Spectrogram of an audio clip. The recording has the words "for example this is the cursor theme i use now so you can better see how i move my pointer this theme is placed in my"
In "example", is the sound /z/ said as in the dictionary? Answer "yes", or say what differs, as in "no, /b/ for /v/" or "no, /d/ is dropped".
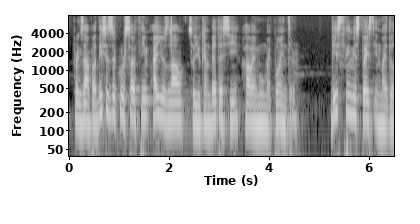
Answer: yes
